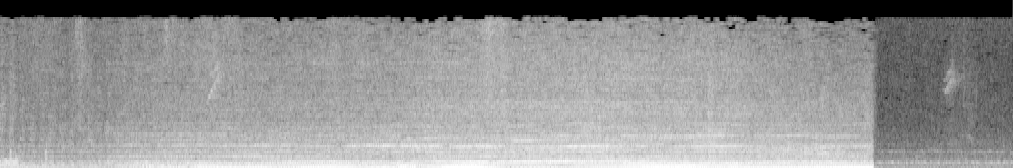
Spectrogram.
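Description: An outboard motor starts up and revs steadily louder.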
